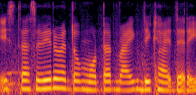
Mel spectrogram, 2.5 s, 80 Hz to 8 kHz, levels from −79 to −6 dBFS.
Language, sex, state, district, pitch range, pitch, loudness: Hindi, male, Bihar, Bhagalpur, 195-220 Hz, 205 Hz, -19 LUFS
